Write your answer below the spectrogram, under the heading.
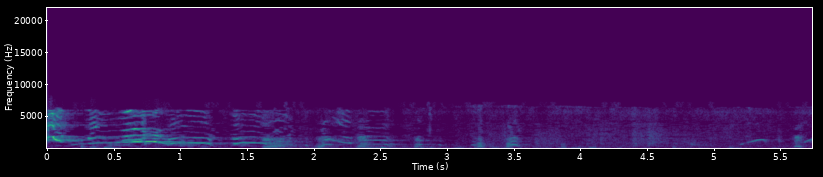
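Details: Alaskan Malamute puppies, young enough to be sold soon, giving high whining whimpers and short yips that bend up and down, several overlapping at first, then fading into scattered quiet squeaks.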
